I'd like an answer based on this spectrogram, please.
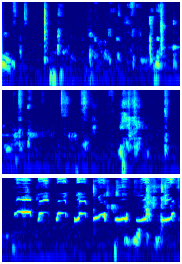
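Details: Baby monkey crying and calling for its mother before falling asleep: scattered clicks and rustles first, then a run of short, clear whistled cries with a rising-falling bend, repeated roughly twice a second.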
